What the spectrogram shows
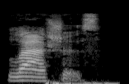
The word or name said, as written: lashes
